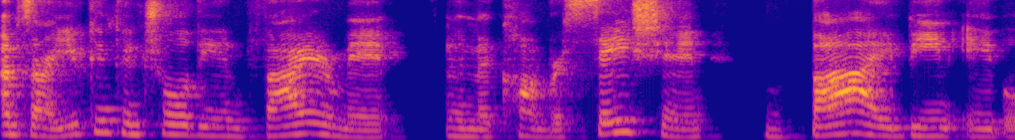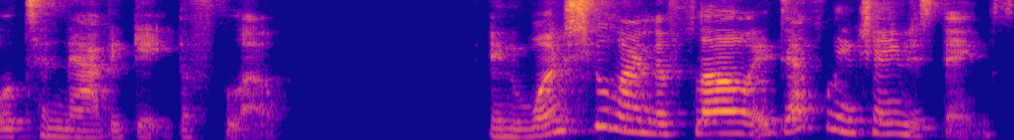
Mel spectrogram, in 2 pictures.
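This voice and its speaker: A woman speaks at a medium pitch with lively intonation. Her tone is animated. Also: moderate pace. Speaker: relationship communication coach. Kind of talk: live webinar talk. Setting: livestream. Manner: loud.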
